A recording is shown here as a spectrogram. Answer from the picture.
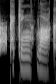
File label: pick, English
